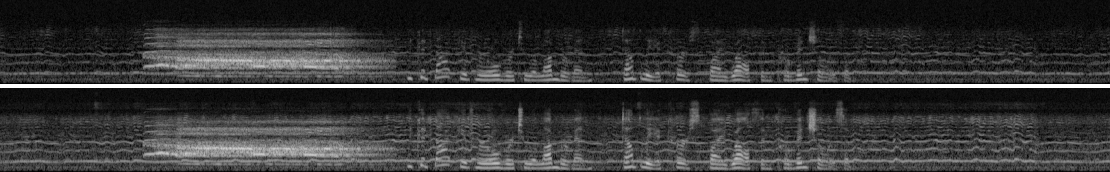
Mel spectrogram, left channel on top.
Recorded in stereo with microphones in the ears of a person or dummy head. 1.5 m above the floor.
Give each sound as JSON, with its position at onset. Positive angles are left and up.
{"t": 1.4, "sound": "a scream", "side_deg": -25}
{"t": 4.1, "sound": "a woman speaking", "side_deg": -55}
